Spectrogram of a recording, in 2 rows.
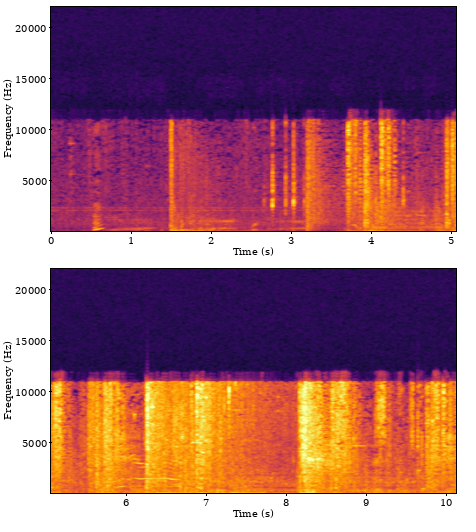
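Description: Gunfire erupting in modded Fallout 4: a dense volley of rapid shots builds into sustained, loud firing, with shouting voices and a roar-like cry mixed in.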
